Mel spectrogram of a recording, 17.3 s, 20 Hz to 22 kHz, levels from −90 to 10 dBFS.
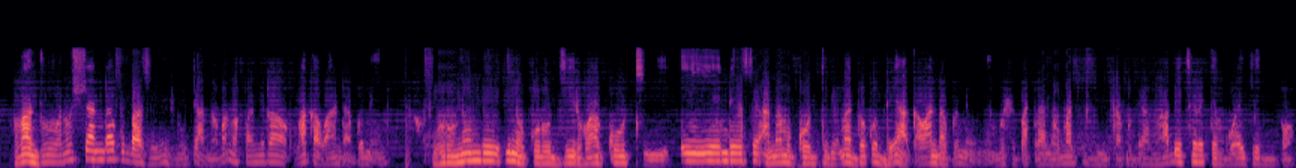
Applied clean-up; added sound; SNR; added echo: neural separator model SepFormer DNS4.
